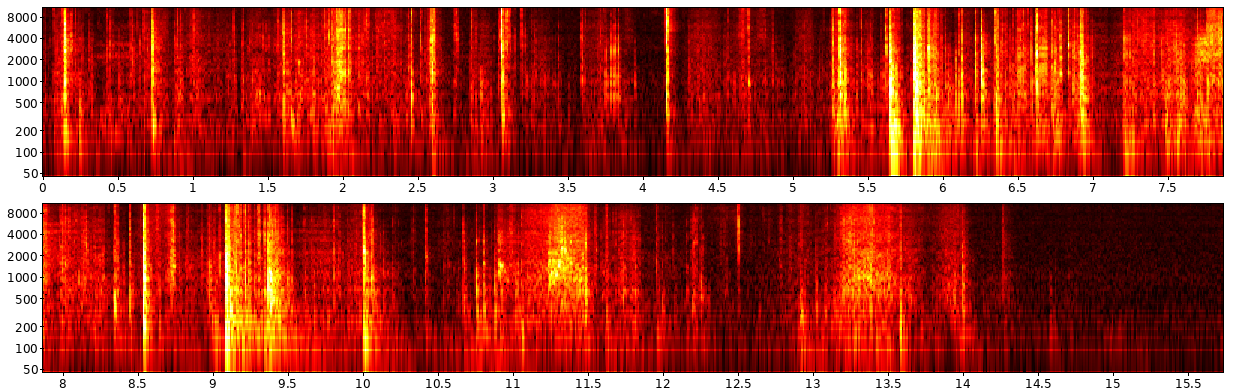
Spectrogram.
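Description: Clear plastic packaging crinkling and clicking as it is handled and pulled apart, in irregular spells of rustling and sharp snaps. It stops about fourteen seconds in.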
